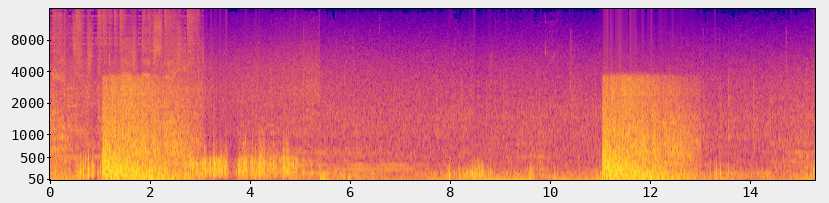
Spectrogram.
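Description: Two loud, rumbling blast sound effects, added in editing: the first starts suddenly about a second in, the second near the end, each lasting about two seconds and fading.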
